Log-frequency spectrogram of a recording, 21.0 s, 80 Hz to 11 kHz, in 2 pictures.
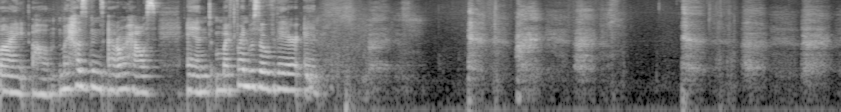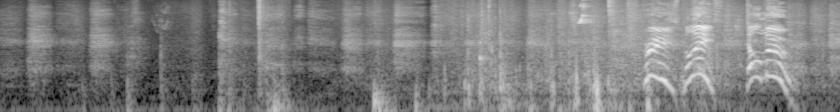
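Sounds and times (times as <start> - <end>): person breathing hard: 4.5 - 18.6
dull thumps: 15.1 - 19.7.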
